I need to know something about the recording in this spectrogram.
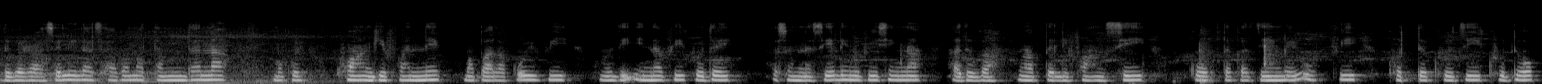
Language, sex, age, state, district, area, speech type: Manipuri, female, 30-45, Manipur, Bishnupur, rural, spontaneous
